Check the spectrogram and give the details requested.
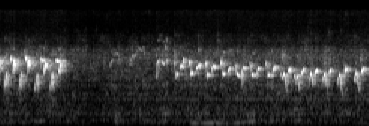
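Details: Sooty-headed bulbul ngetir ngerol song: a rapid stuttering burst of chirps, a quiet second-long pause, then a continuous quick chatter of short whistled notes until the end.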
